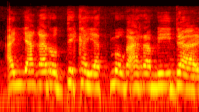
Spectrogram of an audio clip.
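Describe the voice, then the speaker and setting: A woman playing a stingy, meddling Ilocano mother-in-law in a comedy audio drama, with an Ilocano accent and a husky voice. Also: mid-range voice, steady tone, moderate pace, fairly bright tone, lightly acted. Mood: scolding, stubborn.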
